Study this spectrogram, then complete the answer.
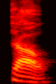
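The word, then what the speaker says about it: ciao: এবার বুঝলাম এটা কেমনে উচ্চারণ হলো চাও নর চিয়াও কারণ মাঝখানের ইটা উজ্য থাকবে উচ্চারণ হবে না ওকে এখন আমি যদি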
